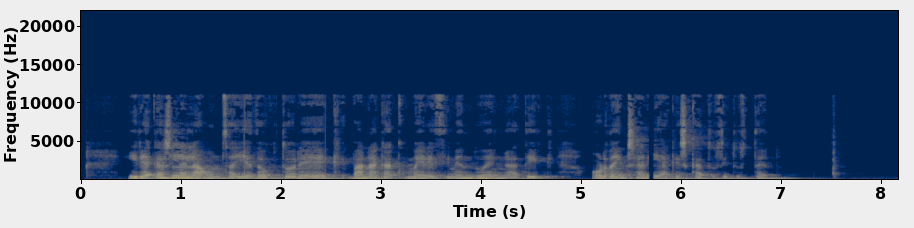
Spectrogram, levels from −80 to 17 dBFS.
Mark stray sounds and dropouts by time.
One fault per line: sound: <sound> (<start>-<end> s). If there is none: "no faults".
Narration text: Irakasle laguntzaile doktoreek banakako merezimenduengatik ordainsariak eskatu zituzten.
sound: dropout (5.7-5.7 s)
